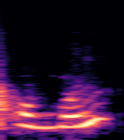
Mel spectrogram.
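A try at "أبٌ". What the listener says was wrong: अबुन, इसको पढ़ना सीखिए, अबुन। हम बा पे तशदीद लगा देते हैं ना, अबुन कह देते हैं, अबुन नहीं है, ये अबुन है।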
